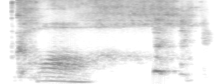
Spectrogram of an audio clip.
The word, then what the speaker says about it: Koch: another german was like that's not how you pronounce it you pronounce it like call and we're like we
